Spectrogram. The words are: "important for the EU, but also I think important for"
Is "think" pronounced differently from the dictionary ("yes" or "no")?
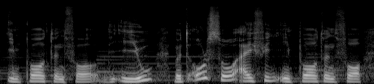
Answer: yes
